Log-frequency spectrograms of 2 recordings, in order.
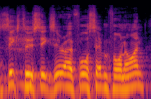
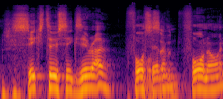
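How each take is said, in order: First: The number is said at normal speed. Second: The number is said slowly.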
